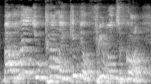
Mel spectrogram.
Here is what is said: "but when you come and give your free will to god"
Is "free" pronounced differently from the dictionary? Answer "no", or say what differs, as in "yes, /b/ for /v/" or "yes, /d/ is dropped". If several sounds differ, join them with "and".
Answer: no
